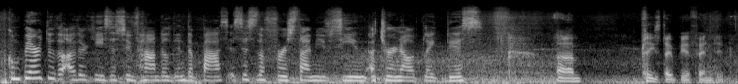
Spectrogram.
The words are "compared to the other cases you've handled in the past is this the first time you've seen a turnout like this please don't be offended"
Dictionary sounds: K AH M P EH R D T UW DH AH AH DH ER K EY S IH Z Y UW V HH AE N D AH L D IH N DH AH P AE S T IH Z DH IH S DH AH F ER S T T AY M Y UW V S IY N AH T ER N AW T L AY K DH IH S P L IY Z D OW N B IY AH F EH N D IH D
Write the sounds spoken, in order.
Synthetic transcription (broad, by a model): K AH M P EH R D T UW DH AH AH DH ER K EY S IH S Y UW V HH AE N D AH L D IH N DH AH P AE S T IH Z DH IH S DH AH F ER S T T AY M Y UW V S IY N AH T ER N AW T L AY K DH IH S P L IY Z D OW N B IY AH F EH N D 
